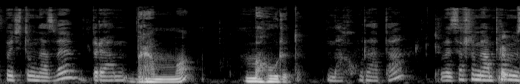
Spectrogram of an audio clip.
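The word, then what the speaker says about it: Brahma Muhurta: A jeżeli mówimy o dokładnej medytacji, to powinna być podczas Brahma Mahurta. Możesz jeszcze raz powiedzieć tą nazwę? Brahma Mahurta. Mahurata? Zawsze miałam problem z wymową tego.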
